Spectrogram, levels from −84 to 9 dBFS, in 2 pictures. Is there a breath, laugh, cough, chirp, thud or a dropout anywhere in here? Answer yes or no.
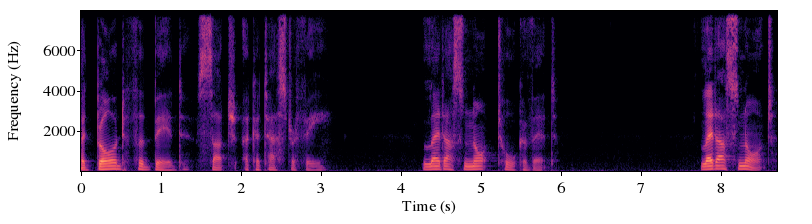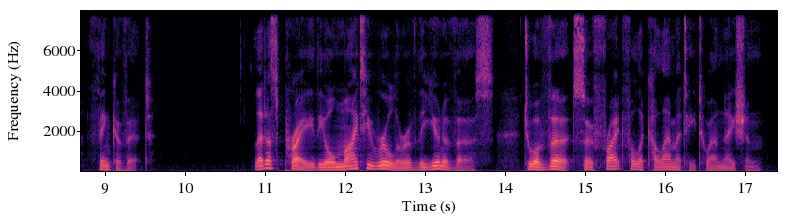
no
